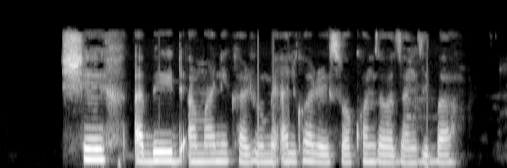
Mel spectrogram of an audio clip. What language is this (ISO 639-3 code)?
swa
